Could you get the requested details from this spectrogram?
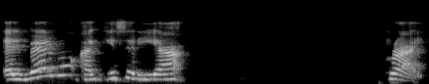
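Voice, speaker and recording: A woman with an Ecuadorian Spanish accent teaching an English grammar class, speaking slowly and patiently and stretching out her example sentences. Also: medium pitch, a bit bright, rough recording.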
